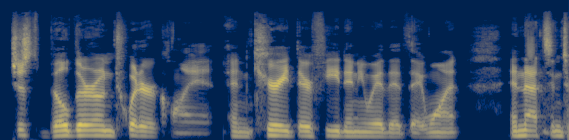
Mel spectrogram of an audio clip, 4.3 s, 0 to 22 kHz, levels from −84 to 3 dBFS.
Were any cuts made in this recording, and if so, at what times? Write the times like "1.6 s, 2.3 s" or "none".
1.7 s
